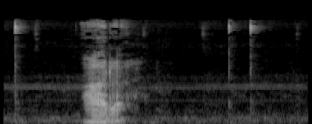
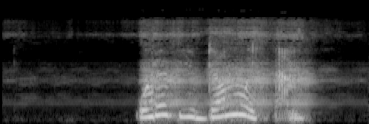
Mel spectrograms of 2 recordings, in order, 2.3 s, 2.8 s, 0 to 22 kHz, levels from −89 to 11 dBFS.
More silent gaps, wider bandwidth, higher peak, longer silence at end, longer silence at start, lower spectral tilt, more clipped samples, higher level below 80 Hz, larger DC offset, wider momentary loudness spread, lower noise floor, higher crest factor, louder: neither; about the same, 11.5 kHz vs 11.5 kHz; second, -8 dBFS vs 0 dBFS; about the same, 0.4 s vs 0.4 s; second, 0.1 s vs 1.05 s; second, -3 dB/octave vs -5.5 dB/octave; neither; first, -50 dBFS vs -56 dBFS; neither; first, 14 LU vs 11 LU; about the same, -58 dBFS vs -58 dBFS; first, 24 dB vs 14 dB; second, -29 LUFS vs -14 LUFS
